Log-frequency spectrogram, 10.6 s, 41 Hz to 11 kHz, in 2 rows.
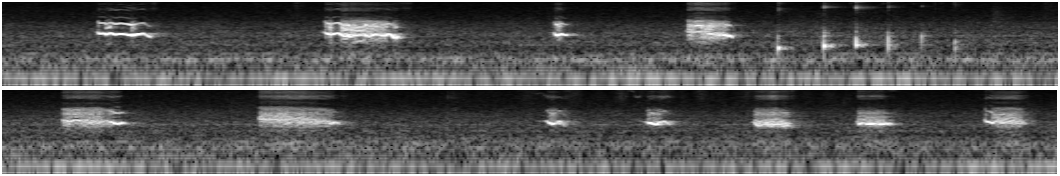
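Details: Chesha, a female puppy one month old, filmed on August 17, repeats brief nasal whimpers about once a second, with a quick series of tapping clicks in the middle.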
